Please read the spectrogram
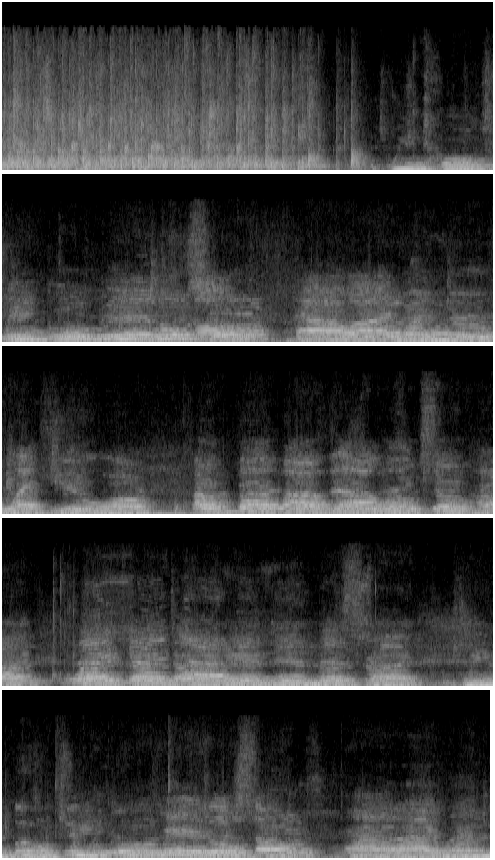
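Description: A group of young children singing together in short phrases with brief breaks between them, after about three seconds of noisy commotion at the start.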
